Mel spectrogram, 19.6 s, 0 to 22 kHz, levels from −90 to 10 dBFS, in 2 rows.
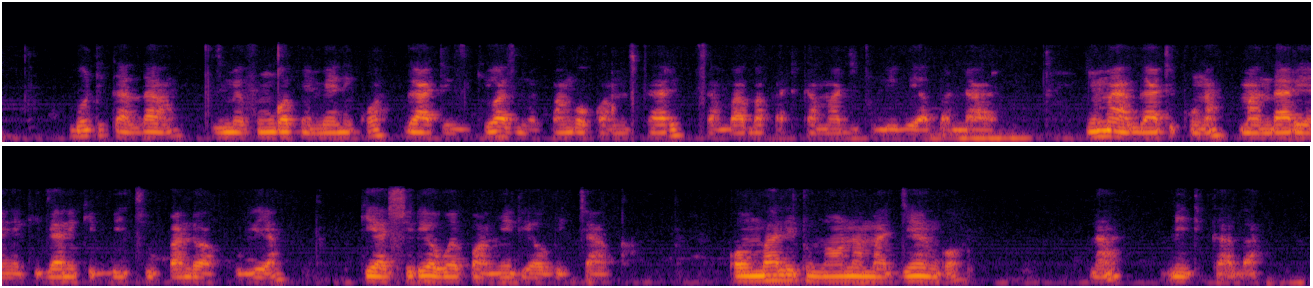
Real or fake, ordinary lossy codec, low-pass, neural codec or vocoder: real; Opus, 24 kbps; 7.2 kHz; none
